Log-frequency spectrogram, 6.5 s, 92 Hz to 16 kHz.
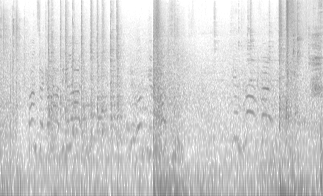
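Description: Tank cannon fire in War Thunder with a Tiger H1 in play, heavy booming shots landing over a dense rumbling battle mix, with a loud blast near the middle and more gunfire continuing to the end.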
